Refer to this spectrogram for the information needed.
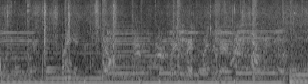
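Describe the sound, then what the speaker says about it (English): Karelian bear dogs bark repeatedly in short yips while chasing off a bear, heard under a steady loud musical bed, with a voice speaking over them. "Rubber bullets and Tuffy's posse of Karelian bear dogs scare the bear far, far away."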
